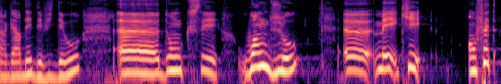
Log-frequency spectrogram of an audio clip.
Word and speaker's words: Guangzhou: J'ai aussi regardé, j'ai répété ce matin sur la prononciation chinoise, j'ai regardé des vidéos. Donc c'est Guangzhou, mais qui est en fait assez loin de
